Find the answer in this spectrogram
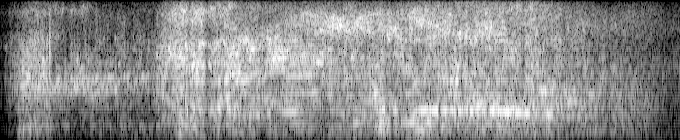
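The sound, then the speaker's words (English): A drag race car does a tire burnout in the burnout box, a loud, continuous roar of engine and screeching rubber that surges after a moment and holds steady before easing off at the end. “He still in the burnout box?”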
